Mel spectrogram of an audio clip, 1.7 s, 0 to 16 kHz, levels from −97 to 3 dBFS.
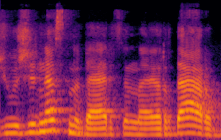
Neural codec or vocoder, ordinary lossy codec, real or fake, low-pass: none; Opus, 64 kbps; real; 14.4 kHz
